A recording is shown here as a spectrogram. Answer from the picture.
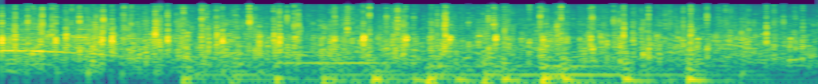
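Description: A crowd clapping their hands, with music playing underneath.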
